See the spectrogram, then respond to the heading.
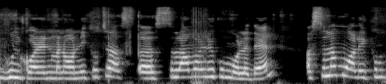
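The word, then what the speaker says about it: السلام عليكم: সালাম দিয়েছ ঠিক আছে কিন্তু তোমার সালামের উচ্চারণটা ভুল হয়েছে তাহলে উচ্চারণটা কি হবে উচ্চারণটা হবে আসসালামু আলাইকুম বলো আচ্ছা আসসালামু আলাইকুম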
